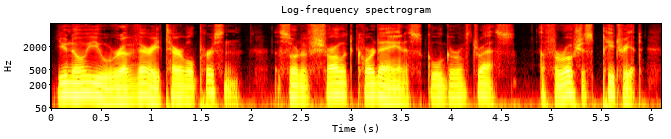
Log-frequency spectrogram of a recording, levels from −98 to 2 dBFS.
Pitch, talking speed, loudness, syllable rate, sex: 100 Hz, 195 wpm, -17 LUFS, 6.1 syllables/s, male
